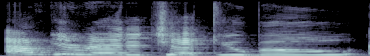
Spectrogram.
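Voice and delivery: quick, high, sassy reply; friend's comeback. Retold or imitated. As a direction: fire it back fast. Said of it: "my friend would be like".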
